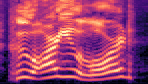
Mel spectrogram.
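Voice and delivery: high, loud, stricken cry to the unseen voice; startled cry. Acted. Saul, struck down on the road, crying out in alarm. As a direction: cry out like a man thrown from his horse.

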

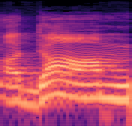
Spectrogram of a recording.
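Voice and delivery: "Adam" as ah-DAHM, stress on second syllable; Hebrew pronunciation. Shown as a demonstration. Preacher explaining what the Hebrew name means, "Adam" said ah-DAHM. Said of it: "would be pronounced more like".

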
